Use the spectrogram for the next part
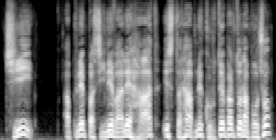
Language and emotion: Urdu, disgusted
